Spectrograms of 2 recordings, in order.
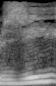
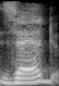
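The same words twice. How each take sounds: First: It is said the American way, as zee. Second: It is said the British way, as zed.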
